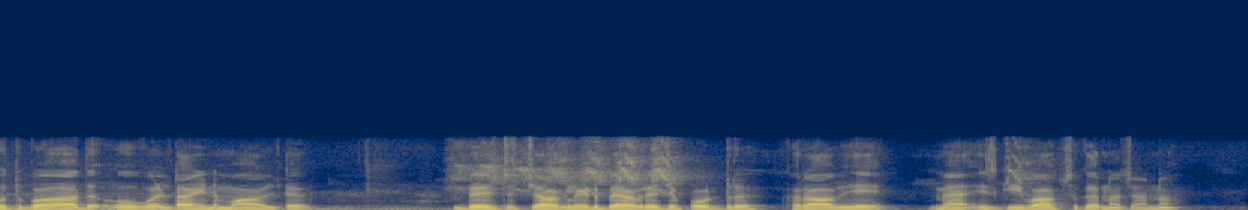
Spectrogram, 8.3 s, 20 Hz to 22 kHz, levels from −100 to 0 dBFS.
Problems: constant background noise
